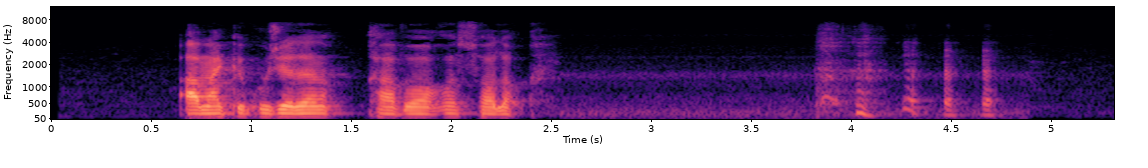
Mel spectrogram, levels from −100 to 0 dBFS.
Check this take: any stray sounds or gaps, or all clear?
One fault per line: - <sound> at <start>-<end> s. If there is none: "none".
- laugh at 3.8-4.8 s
